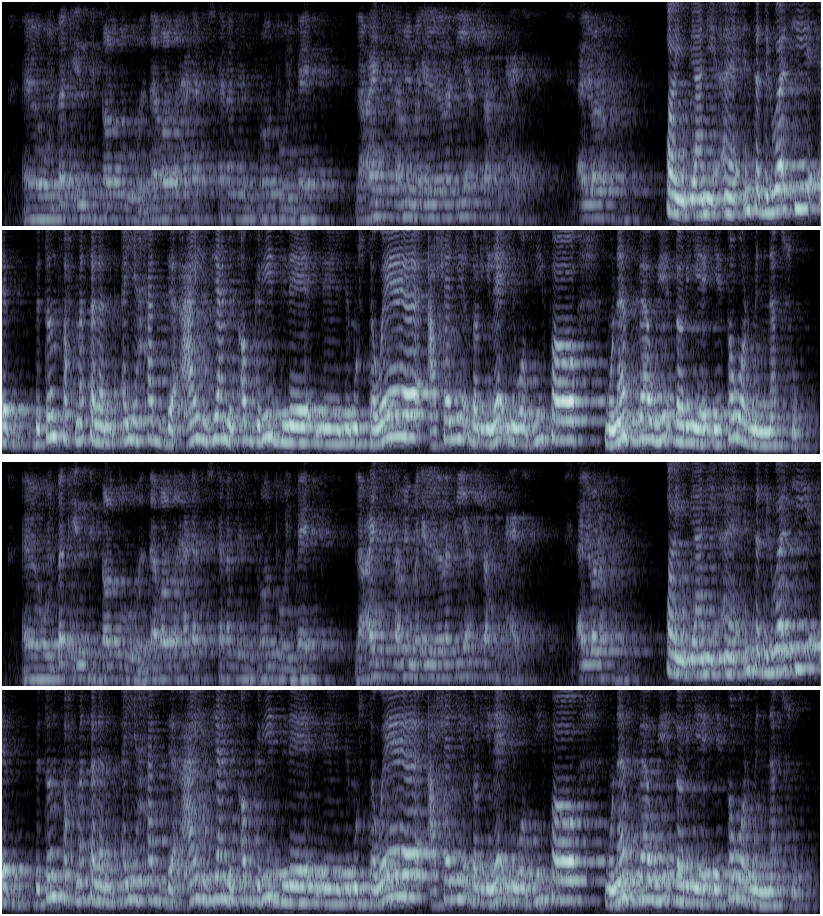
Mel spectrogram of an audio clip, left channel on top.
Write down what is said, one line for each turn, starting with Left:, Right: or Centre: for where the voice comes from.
Right: والباك اند برضو ده برضو حاجه بتشتغل للفرونت والباك لو عايز تفهم المجال اللي انا فيه اشرح لك عادي اسالي وانا افهمك
Left: طيب يعني آه، انت دلوقتي آه، بتنصح مثلا اي حد عايز يعمل ابجريد لمستواه عشان يقدر يلاقي وظيفة مناسبة ويقدر ي- يطور من نفسه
